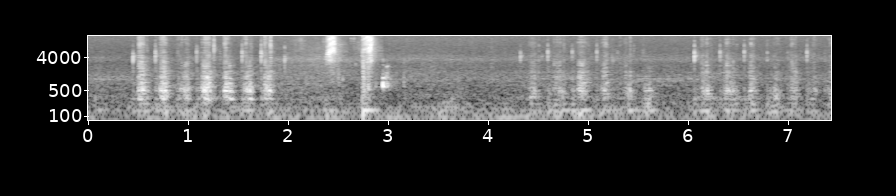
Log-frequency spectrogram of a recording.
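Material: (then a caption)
Copper foil. The metal tip of a red stylus makes rapid, short scratches across a thin, solid, flat copper-foil scratch art board with a black coating. Quick bursts of dry, papery scratching with a midrange tone come in clusters, broken by a couple of brighter, sharper strokes near the middle. A faint low hum runs underneath, and the scratching then picks back up in softer runs.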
